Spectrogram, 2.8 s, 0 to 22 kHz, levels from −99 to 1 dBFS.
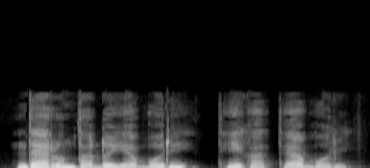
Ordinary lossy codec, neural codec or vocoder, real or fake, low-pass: AAC, 32 kbps; vocoder, 44.1 kHz, 128 mel bands every 256 samples, BigVGAN v2; fake; 9.9 kHz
